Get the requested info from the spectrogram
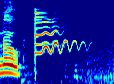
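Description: A cartoon-style "boing" sound effect: a sudden twang whose pitch wobbles up and down, fading out over about a second.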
